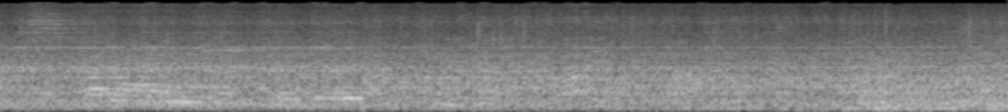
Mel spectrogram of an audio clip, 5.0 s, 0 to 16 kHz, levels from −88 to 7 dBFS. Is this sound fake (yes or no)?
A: no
